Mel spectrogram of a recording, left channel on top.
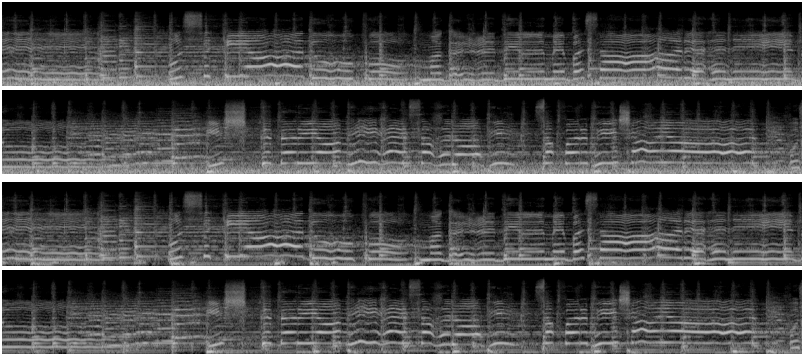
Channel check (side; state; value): left; noise; rumble, 3 dB below the sound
